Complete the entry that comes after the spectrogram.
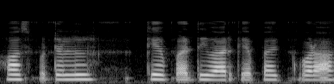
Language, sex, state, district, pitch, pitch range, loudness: Hindi, female, Delhi, New Delhi, 225 Hz, 210-230 Hz, -18 LUFS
